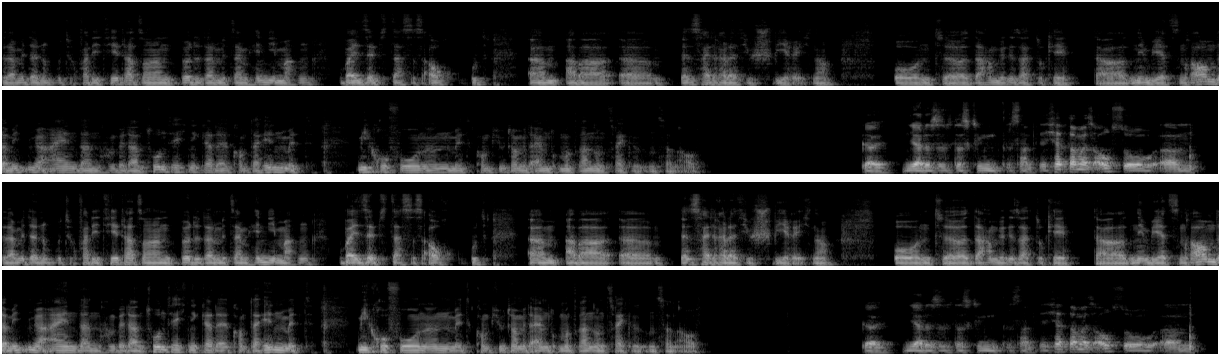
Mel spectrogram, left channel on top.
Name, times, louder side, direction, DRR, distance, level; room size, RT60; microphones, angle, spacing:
voice 1, 0.0-19.1, right 3 dB, 40° right, 0.4 m, -32 dB
voice 2, 20.8-24.1, left 4 dB, 45° left, 0.4 m, -29 dB
2.5 x 2.2 x 2.3 m
head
